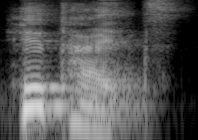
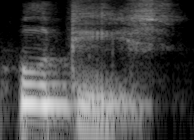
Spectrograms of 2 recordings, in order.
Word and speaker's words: Hittites: They later you will see them listed as the Hittites. This not the proper pronunciation. They are the Houthis.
